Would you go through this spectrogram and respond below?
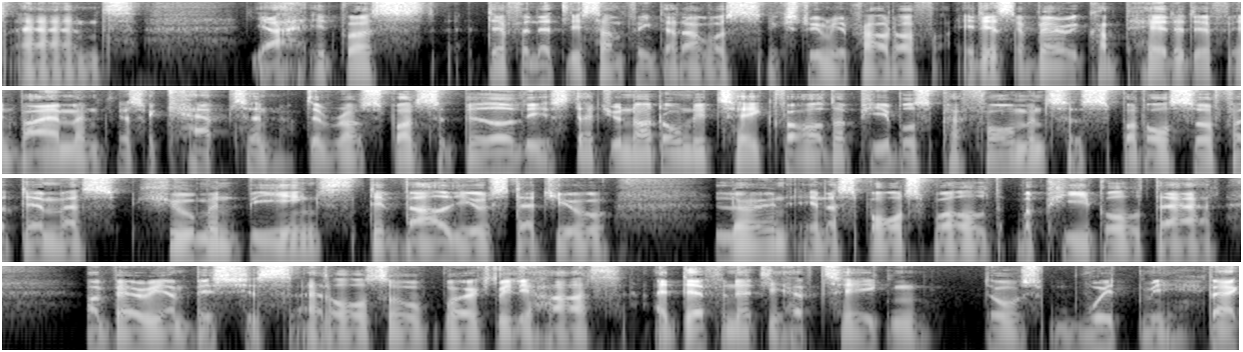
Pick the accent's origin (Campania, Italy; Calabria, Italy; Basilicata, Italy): Calabria, Italy; Vibo; I was born in 2001 in Vibo. Grew up with my dad in the military and my mom working as a nurse at the hospital.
